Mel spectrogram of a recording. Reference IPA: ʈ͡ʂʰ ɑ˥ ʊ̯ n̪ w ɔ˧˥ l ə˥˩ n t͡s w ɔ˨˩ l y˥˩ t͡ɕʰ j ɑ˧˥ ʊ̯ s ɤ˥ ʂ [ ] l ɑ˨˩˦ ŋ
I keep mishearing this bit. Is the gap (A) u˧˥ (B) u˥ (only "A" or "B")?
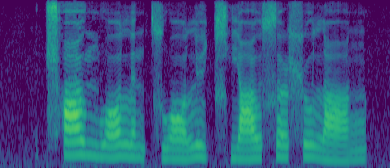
B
